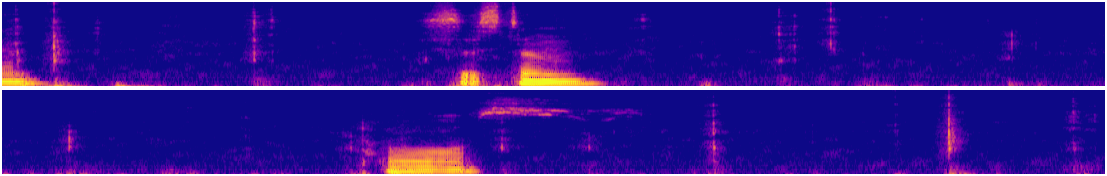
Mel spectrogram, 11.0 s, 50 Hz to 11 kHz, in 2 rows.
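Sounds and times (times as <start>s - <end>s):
faint keyboard typing: 0.0s - 11.0s.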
